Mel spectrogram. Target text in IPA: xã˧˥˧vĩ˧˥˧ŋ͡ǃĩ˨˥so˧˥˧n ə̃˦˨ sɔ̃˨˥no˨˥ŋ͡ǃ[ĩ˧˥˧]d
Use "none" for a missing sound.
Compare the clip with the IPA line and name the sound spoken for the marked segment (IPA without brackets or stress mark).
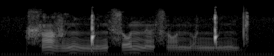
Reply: ĩ˧˥˧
